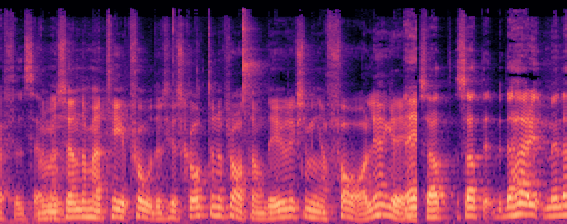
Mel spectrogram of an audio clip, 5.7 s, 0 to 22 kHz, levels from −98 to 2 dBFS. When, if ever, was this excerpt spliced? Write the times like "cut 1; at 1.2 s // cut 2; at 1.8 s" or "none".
cut 1; at 4.2 s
